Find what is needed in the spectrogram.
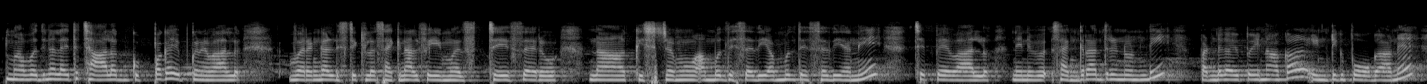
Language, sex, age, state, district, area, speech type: Telugu, female, 18-30, Telangana, Yadadri Bhuvanagiri, rural, spontaneous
